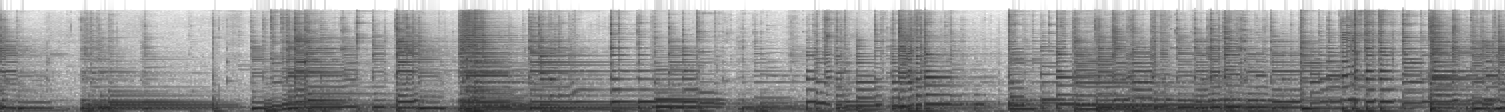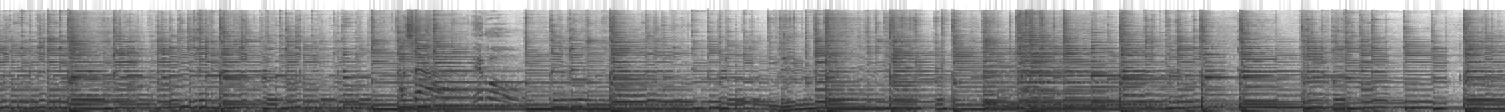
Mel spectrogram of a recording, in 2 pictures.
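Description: Flamenco guitar playing picked melodic runs broken by strummed chords.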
